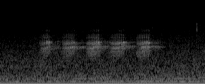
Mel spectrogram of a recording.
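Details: Bird perched in a garden tree, where it calls twice a day with a changing call; here a short series of five clipped, high notes at about even spacing over steady low background hum.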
